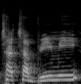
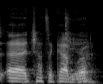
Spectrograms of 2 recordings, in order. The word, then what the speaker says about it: Chatacabra: Chacha Bimi? What was he saying? Chacha Bacha. That's Chatacabra.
